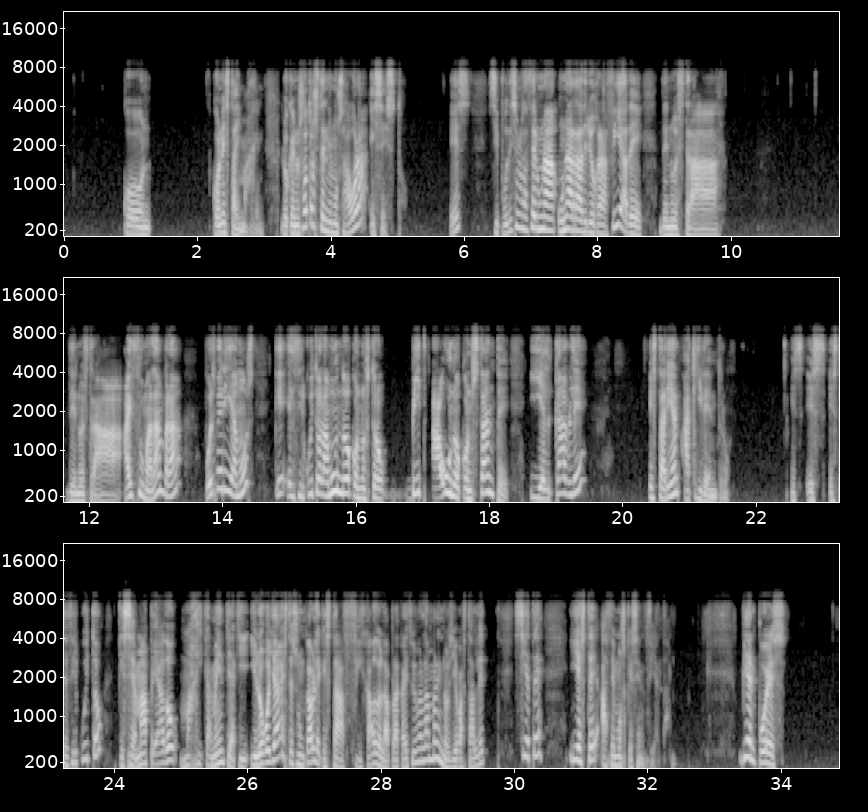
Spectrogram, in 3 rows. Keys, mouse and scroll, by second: 0.4 click, 1.4 click, 6.5-8.6 drag, 9.3-12.4 drag, 13.3-14.1 alt+drag, 34.7 click.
